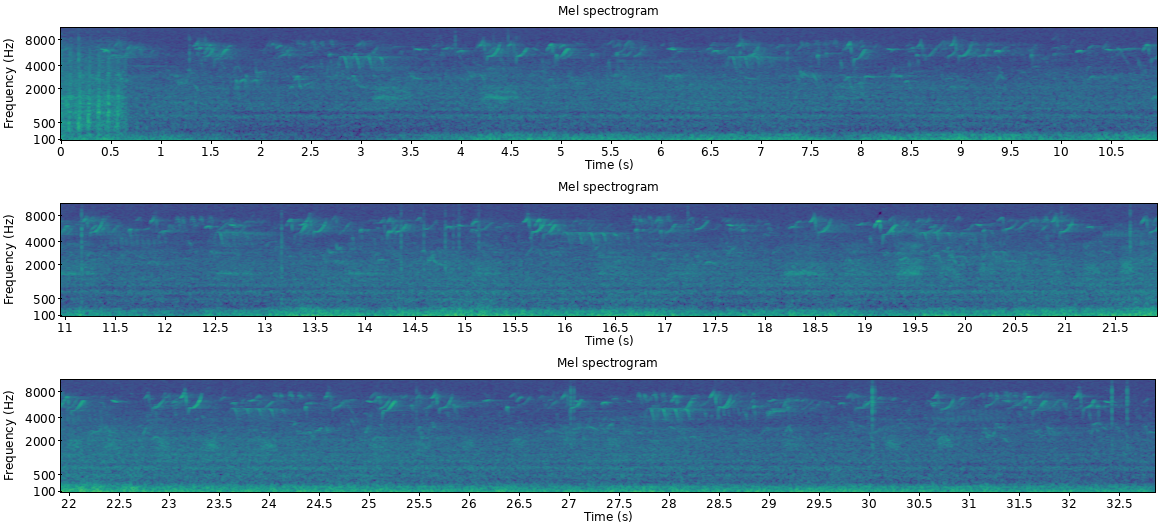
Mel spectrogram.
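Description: Low, fluctuating rumble like wind buffeting an outdoor microphone, swelling a few seconds in, with many faint, short high chirps scattered throughout.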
